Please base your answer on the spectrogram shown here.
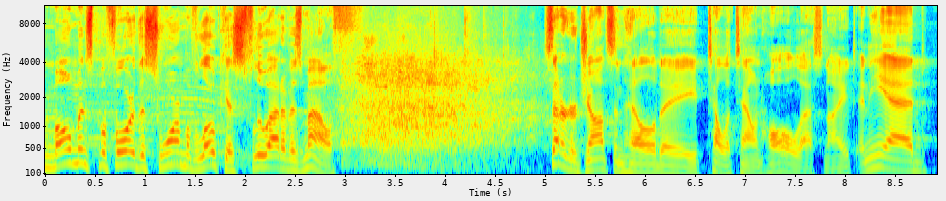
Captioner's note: laughter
